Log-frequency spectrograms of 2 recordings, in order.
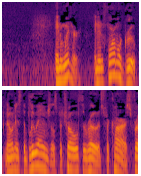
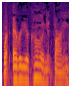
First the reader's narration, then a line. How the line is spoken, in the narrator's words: said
